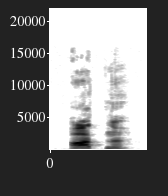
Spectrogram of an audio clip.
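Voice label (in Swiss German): "ordne", Alsatian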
